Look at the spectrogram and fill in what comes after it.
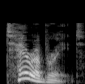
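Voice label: "terebrate", British English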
